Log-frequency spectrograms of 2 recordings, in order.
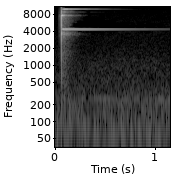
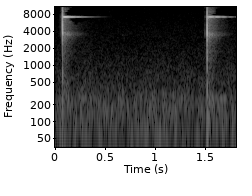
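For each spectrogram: First: A single light tap draws a bright, high ring lasting over a second: a genuine silver coin. Second: Two bright, high taps with only a brief, thin ring; a counterfeit silver coin that fails the ping test.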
